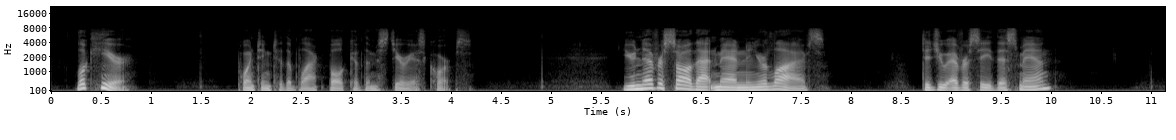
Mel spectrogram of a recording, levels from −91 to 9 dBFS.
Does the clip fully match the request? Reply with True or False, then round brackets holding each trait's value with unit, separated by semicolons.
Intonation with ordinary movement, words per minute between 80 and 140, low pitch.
False (5.7 semitones; 135 wpm; 115 Hz)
